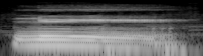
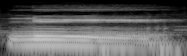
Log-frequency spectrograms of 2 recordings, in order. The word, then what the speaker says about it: 女: The pictograph for nu depicts a kneeling woman. We can use kneel as an approximation for its pronunciation.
